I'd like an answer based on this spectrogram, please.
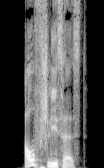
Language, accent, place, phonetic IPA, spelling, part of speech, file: German, Germany, Berlin, [ˈaʊ̯fˌʃliːsəst], aufschließest, verb, De-aufschließest.ogg
- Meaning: second-person singular dependent subjunctive I of aufschließen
